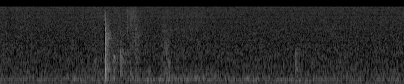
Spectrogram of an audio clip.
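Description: Pages of a book rustle under a child's hand.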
